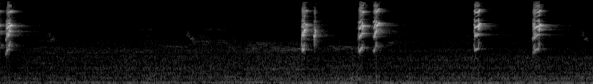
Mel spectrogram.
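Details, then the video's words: Pair of rosy-faced lovebirds chirping and singing: scattered shrill, buzzy chirps, some doubled, spaced irregularly about a second apart, with faint softer twitters between them. "Love Bird Singing And Chirping Sound// Rosy Faced Love Bird"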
